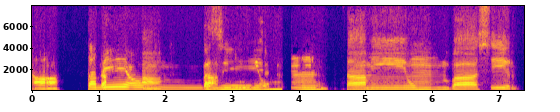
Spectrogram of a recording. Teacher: আইনের ওপরে তানবিন এসেছে, তানবিনের পরে বা এসেছে, তাই তানবিনকে মিমের দ্বারাই পরিবর্তন করে একালে গুণনা করে পড়তে হবে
